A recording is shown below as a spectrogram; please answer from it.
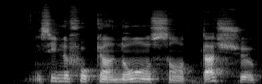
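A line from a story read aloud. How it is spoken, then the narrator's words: Noticeably softened tone. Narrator (French): commença le bon Jaffré, d'un ton sensiblement radouci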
